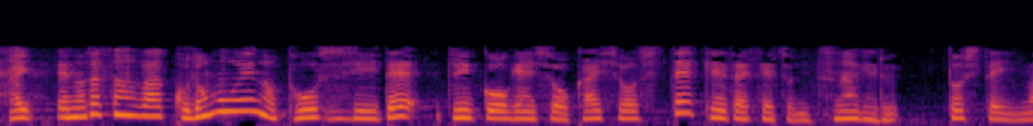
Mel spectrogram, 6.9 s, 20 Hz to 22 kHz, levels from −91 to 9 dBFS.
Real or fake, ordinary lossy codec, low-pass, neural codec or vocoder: fake; MP3, 24 kbps; 5.4 kHz; autoencoder, 48 kHz, 128 numbers a frame, DAC-VAE, trained on Japanese speech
